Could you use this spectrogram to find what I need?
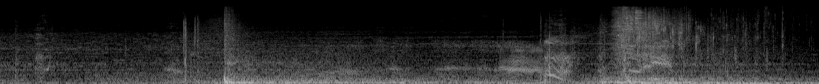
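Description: Heavy blows thud during a scuffle.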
